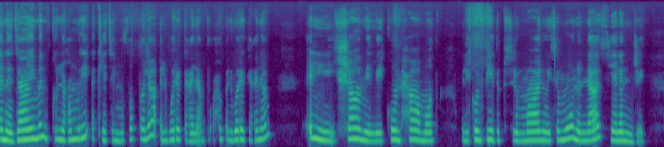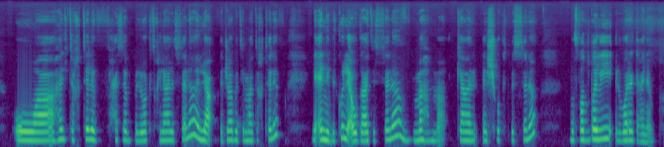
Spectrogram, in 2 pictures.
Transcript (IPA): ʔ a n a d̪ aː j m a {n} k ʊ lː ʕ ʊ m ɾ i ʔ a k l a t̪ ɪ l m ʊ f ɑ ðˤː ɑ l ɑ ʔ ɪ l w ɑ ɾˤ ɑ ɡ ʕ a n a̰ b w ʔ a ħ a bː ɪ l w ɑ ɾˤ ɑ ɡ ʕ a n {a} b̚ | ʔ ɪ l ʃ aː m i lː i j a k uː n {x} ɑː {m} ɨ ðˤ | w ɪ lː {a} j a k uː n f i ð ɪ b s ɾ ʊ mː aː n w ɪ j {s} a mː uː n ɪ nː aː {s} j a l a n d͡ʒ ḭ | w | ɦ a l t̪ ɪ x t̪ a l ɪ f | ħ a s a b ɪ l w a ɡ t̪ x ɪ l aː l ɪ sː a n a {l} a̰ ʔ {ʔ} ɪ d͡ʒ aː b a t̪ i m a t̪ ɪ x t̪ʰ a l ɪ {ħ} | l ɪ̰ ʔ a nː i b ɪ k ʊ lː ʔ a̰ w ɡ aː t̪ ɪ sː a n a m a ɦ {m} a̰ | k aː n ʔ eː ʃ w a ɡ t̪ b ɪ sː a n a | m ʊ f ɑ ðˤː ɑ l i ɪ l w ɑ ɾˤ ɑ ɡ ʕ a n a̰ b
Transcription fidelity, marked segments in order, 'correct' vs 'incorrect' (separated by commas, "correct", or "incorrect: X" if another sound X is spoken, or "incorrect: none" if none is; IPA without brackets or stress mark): correct, correct, incorrect: ħ, correct, incorrect: i, correct, correct, correct, correct, incorrect: f, correct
